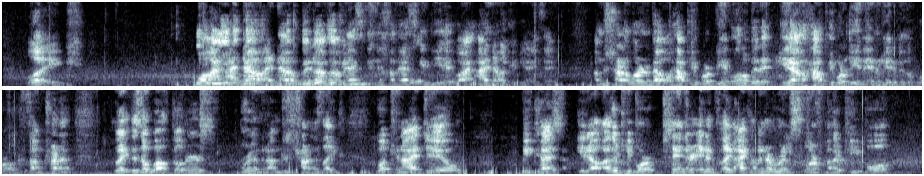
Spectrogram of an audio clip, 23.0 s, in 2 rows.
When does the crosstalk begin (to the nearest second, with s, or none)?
2 s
